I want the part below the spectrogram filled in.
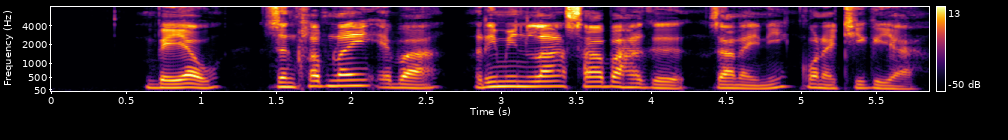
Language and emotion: Bodo, neutral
